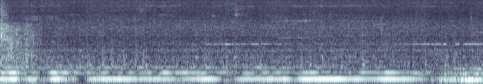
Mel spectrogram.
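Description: A steady, low eerie drone with a fainter higher tone above it, swelling and dipping in loudness: a dark ambient music bed.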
